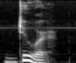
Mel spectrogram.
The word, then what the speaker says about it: dour: That is because, apparently, more than 60% of Americans pronounce the word doer, rhyming with tour.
